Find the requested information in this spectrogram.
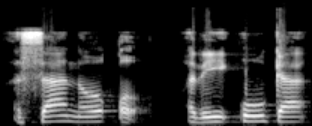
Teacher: یہ جو قاف ہے یہ حروف مستعلیہ سے ہے، اس کو ہمیشہ موٹا کر کے پڑھنا ہے، پر کر کے پڑھنا ہے.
